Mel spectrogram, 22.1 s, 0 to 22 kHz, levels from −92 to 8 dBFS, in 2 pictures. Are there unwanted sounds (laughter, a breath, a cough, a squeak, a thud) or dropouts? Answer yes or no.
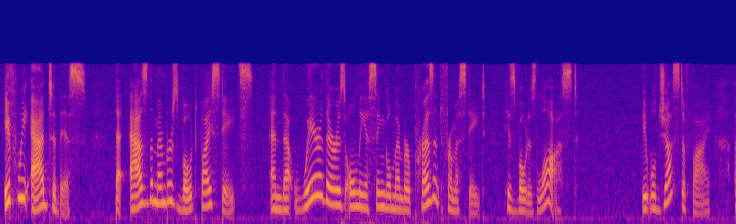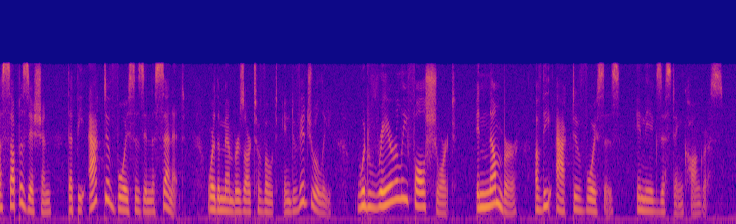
no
